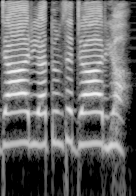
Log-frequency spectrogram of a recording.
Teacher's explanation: گول تا پر وقف کرنا ہو تو ہائے ساکنہ سے بدل دیتے ہیں، جیسے جاریتن سے جاریہ.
